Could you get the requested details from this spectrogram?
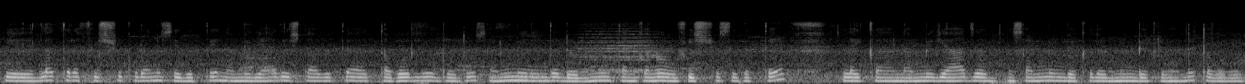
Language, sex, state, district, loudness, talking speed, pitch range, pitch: Kannada, female, Karnataka, Shimoga, -22 LUFS, 140 wpm, 160-170 Hz, 165 Hz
